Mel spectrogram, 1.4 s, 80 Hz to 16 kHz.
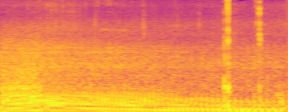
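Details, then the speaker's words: Honda XRM 110 after fixing a no-spark fault by replacing the CDI and securing its socket wiring: small single revs up cleanly and falls back, pitch tracking throttle smoothly with no misses; runs properly. "ganda na yung ating motor."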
